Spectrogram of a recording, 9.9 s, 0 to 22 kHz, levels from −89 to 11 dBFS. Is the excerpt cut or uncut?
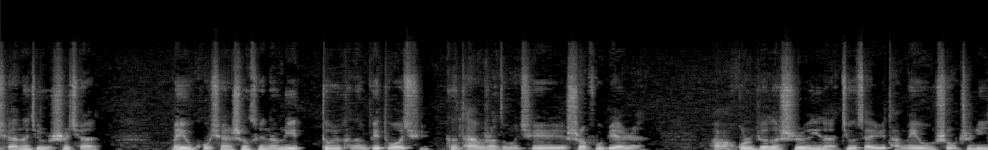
cut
